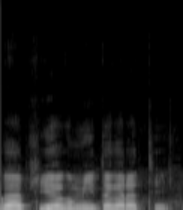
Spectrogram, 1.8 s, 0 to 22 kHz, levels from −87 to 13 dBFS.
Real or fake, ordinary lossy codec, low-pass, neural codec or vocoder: real; none; 19.8 kHz; none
